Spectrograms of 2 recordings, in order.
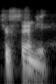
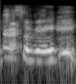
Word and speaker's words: Kissimmee: We pronounce it Kissimmee. I know. You know what's funny? Someone just corrected me on that too. You can tell when someone's not from the area when they say Kissimmee.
